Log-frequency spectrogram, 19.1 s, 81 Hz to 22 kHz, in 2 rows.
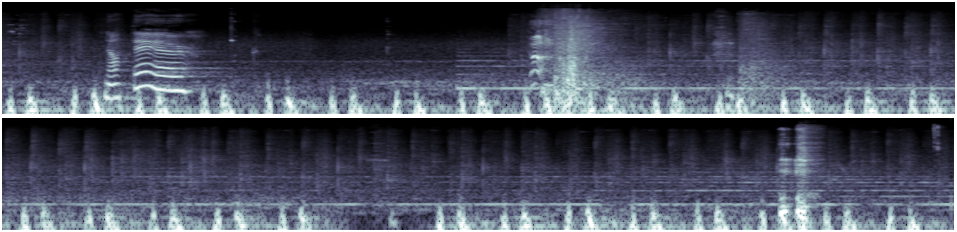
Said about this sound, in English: I've spent the last 2 hours listening to what I assume to be a heartbeat in this dreamscape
